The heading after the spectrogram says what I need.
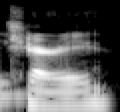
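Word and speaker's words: Choerry: is that her name pretty much just pronounced like Cherry it's pretty much Cherry Cherry all right cool purple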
